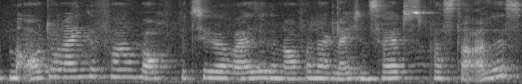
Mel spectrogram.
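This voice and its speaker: A woman with a Berlin accent and a fairly high pitch, heard through audible room echo and noticeable background noise. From Berlin, Germany (Charlottenburg). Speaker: shop owner. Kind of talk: interview.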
